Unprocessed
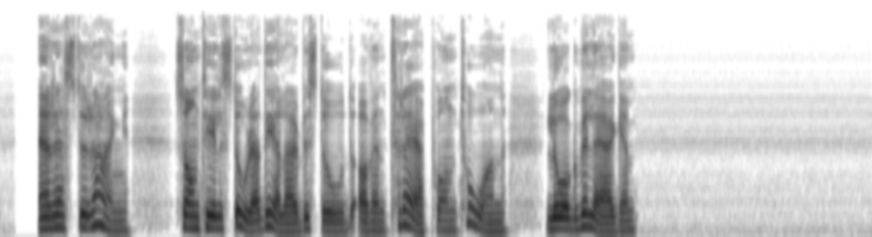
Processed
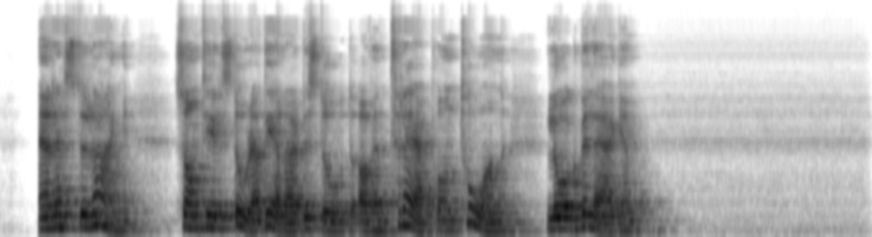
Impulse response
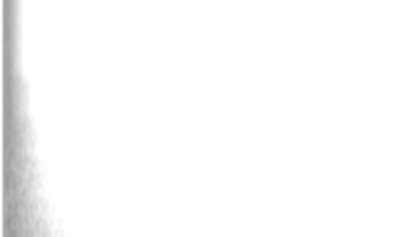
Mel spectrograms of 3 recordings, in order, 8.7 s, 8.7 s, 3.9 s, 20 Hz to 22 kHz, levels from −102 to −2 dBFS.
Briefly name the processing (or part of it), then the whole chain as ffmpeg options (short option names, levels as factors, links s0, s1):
far-field microphone of a smart speaker: -filter_complex "[1:a]atrim=start_sample=2205[s0];[0:a][s0]afir=irnorm=-1:irlink=0,highpass=91,dynaudnorm=f=270:g=3:m=5.62" -ar 48000 -c:a libopus -b:a 32k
